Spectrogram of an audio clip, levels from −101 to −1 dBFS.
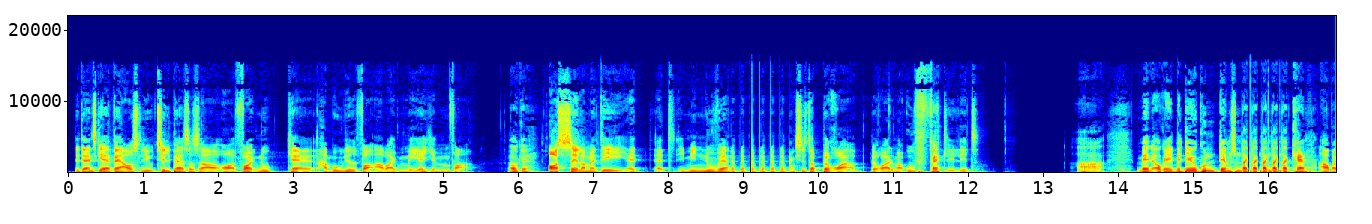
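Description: Speech with a CD stuck on one turn twice: at 8.96 to 9.62 s, after "at i min nuværende", a 133 ms slice repeats five times, and at 15.73 to 16.27 s, after "kun dem som der" and before "kan arbejde", four times. On a waveform each burst shows identical blocks separated by brief silent gaps at the laser's jumps.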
